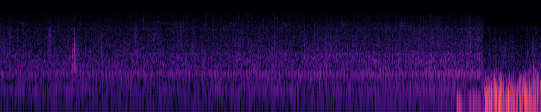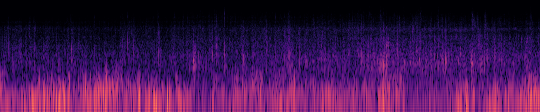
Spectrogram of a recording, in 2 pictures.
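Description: A car driving along a gravel road toward and past the microphone: a low, uneven rumble from about halfway through, after a quieter stretch of steady faint noise with a low hum.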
